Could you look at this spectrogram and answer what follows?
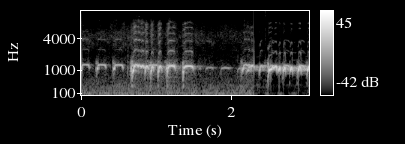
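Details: Local zebra dove singing vigorously: rapid staccato cooing notes run into rolling trills at a steady mid pitch, with a short pause before a fresh burst of quick trilled coos.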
